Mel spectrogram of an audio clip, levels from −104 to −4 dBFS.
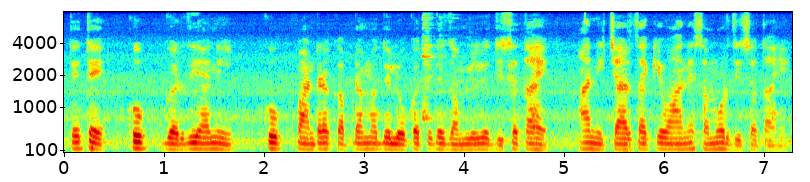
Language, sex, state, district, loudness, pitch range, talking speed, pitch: Marathi, male, Maharashtra, Dhule, -18 LUFS, 115-125 Hz, 165 wpm, 120 Hz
